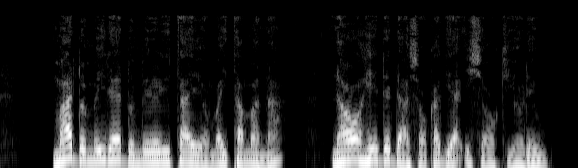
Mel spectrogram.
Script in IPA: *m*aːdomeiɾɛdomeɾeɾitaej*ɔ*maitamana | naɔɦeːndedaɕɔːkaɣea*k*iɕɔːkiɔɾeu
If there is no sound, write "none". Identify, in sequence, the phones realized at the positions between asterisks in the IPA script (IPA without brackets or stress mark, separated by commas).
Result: m, ɔ, ʔ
